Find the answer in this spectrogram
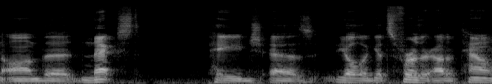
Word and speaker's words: Jola: This is Yola, I believe is how you pronounce the name, even though it's spelled Jola.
